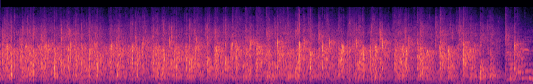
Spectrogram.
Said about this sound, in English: So um, with that said, I just want to give a quick round of applause and then I'll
